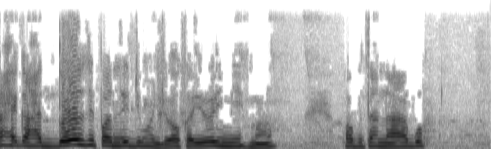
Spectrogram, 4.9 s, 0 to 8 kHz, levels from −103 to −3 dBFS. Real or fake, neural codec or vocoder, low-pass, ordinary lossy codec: real; none; 7.2 kHz; none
